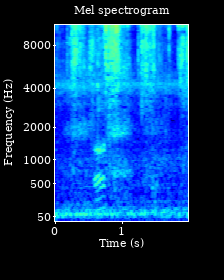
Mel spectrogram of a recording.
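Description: Handling noise from a phone camera being moved around in the hand: fingers and clothing rubbing near the microphone over a low rumble, with a quiet spoken "okay" about half a second in.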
